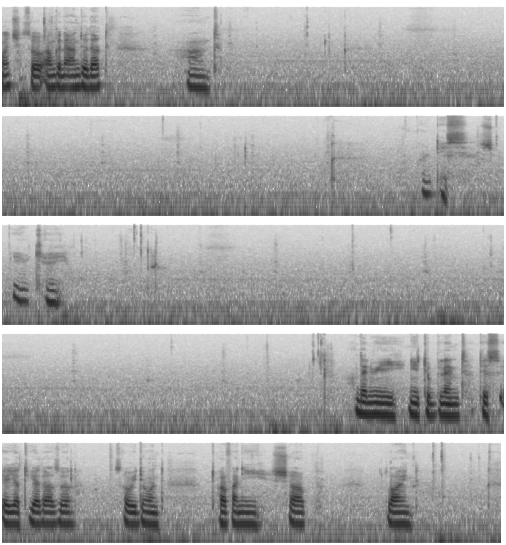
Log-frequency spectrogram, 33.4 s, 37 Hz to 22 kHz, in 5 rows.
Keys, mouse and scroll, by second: 0.3 scroll up 1, 0.6 ctrl+z, 2.4-12.2 drag, 12.2-12.8 scroll down 1, 12.8-13.1 scroll down 1, 13.1-14.4 drag, 14.4 shift+middle click, 15.3-19.3 drag, 19.3-20.3 shift+middle drag, 20.3-23.7 drag, 23.7-25.0 shift+middle drag, 25.0-29.1 drag, 29.1-30.2 shift+middle drag, 30.2-30.9 scroll up 1, 30.9-32.0 middle drag, 32.0-32.6 scroll down 1, 32.6-33.4 shift+middle drag.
